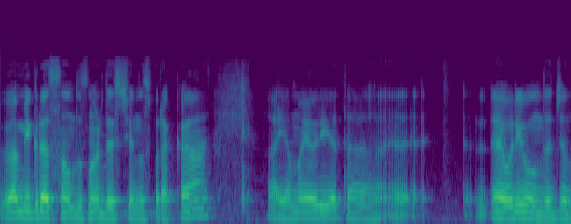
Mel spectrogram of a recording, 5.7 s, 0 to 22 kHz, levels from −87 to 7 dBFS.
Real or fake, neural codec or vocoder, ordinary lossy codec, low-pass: real; none; none; none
